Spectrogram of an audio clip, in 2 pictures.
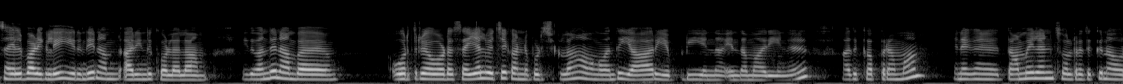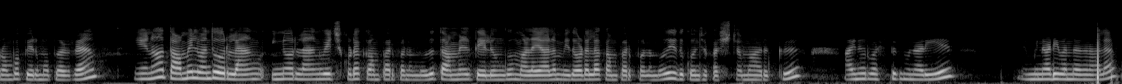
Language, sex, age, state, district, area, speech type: Tamil, female, 18-30, Tamil Nadu, Erode, rural, spontaneous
